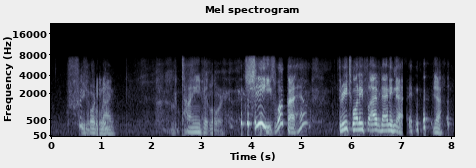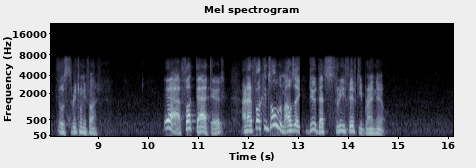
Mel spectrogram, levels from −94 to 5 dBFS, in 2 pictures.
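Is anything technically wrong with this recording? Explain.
Yes. Speech briefly dips or warbles at 0.93–0.99 s and 3.23–3.32 s, then drops toward near silence at 7.03–7.13 s after "twenty five ninety" and at 13.03–13.09 s between "told him I was" and "dude that's three fifty." These are lost AMR speech frames. Radio errors corrupted frames, so the decoder replayed the last good settings at falling gain. The gaps fit roughly 20, 20, 80 and 40 ms of lost frames, carried over the wideband (HD Voice) AMR-WB codec at 12.65 kbit/s.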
